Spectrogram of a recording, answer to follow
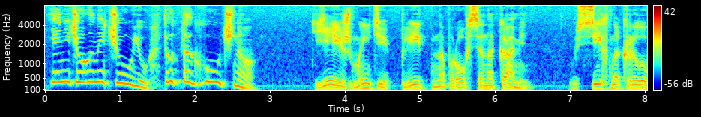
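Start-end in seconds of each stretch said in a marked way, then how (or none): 0.1-2.8 very high, stretched-out yelling; bawling. A narrator's reading. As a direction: yell high as if over a roar. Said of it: "загорлала Бріош".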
